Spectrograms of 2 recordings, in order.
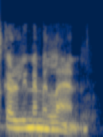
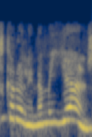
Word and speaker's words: Carolina Millan: Because I was like, I'm tired of people like mispronouncing my name. I'm just going to mispronounce it too. Yeah. And then one day I was like, you know what? No, my name is Carolina Millan. So I'm going to start saying it the right way.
